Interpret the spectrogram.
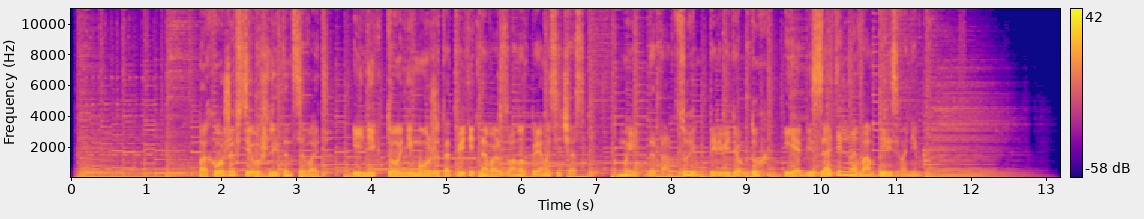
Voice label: RUS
